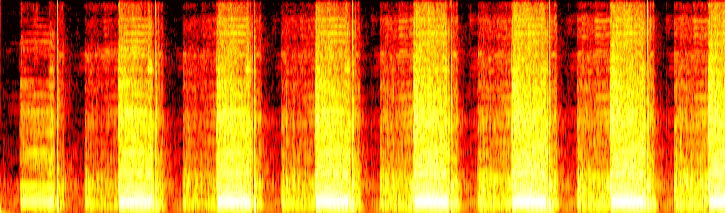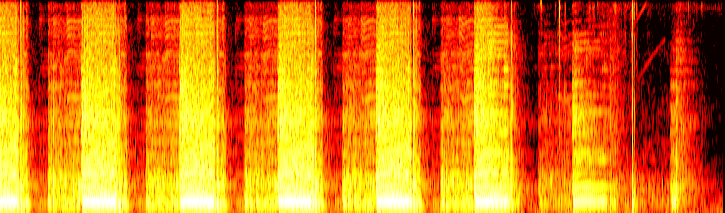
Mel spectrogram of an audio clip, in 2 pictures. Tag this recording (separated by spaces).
distorted skip record skipping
